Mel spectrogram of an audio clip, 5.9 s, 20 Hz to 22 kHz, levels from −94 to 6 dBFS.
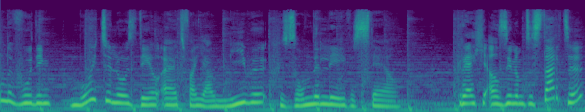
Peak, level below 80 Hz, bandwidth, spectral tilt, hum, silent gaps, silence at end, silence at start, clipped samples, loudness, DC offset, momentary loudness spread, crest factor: -12 dBFS; -48 dBFS; 16 kHz; -5.5 dB/octave; none; none; 0 s; 0 s; under 0.1%; -27 LUFS; under 0.1%; 6 LU; 14 dB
